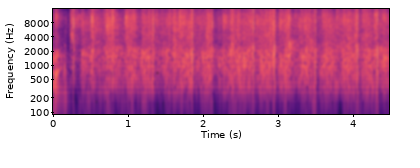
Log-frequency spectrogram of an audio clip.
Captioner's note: attendees applauding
